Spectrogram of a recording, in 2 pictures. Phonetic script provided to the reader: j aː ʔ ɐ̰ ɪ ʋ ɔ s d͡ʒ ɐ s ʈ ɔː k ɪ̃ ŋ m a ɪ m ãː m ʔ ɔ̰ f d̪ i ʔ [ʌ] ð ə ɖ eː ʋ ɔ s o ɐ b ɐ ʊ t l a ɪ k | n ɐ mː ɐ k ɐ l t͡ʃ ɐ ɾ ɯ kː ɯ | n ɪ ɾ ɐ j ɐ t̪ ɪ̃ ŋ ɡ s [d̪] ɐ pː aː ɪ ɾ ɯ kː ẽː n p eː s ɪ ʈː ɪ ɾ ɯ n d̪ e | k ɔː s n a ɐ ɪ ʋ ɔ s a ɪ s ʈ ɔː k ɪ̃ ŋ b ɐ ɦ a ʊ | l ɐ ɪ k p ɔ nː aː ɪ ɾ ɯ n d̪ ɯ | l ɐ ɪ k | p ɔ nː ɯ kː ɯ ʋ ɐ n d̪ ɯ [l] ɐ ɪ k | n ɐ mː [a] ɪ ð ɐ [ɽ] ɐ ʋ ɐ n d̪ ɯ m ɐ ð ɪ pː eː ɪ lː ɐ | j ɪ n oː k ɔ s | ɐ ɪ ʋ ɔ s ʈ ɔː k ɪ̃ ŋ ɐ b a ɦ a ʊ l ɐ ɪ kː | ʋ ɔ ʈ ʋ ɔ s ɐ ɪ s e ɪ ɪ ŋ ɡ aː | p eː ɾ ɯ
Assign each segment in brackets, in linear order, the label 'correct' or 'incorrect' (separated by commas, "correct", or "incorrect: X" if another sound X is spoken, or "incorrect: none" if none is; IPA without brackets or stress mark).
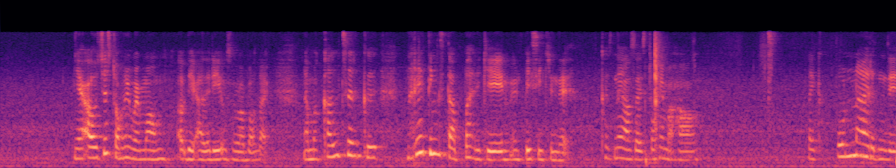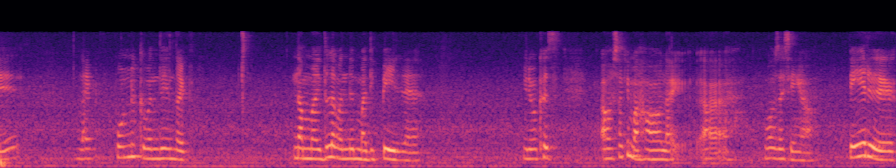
incorrect: ɐ, incorrect: t̪, correct, incorrect: ɐ, incorrect: l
